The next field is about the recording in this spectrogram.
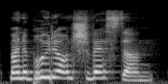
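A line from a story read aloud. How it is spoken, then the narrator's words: Regent calling out. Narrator (German): ruft die Regentin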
